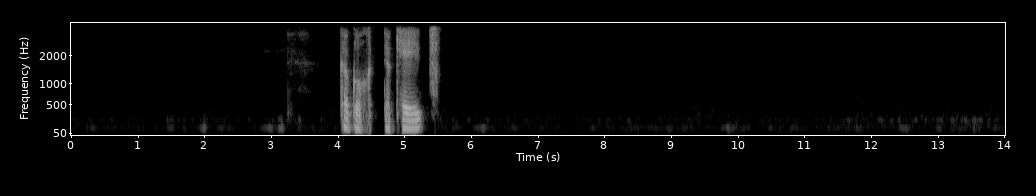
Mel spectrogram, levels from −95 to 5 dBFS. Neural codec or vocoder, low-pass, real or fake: none; 3.6 kHz; real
